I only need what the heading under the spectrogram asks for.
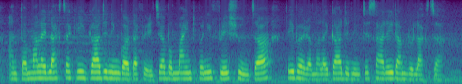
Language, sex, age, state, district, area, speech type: Nepali, female, 18-30, West Bengal, Kalimpong, rural, spontaneous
